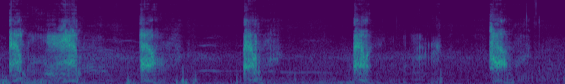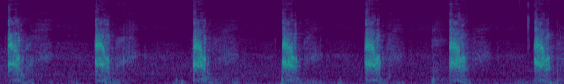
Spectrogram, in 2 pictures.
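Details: Staffordshire Bull Terrier puppy named Ares during protection training with a handler, giving sharp, high barks repeated about once a second in a steady run across the clip, with faint background noise between them.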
